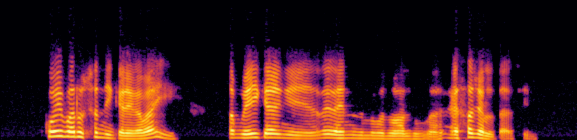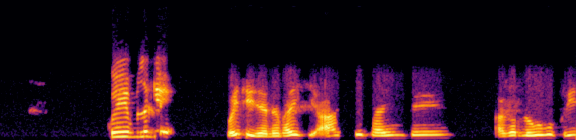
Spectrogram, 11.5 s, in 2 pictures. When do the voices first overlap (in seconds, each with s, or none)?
none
